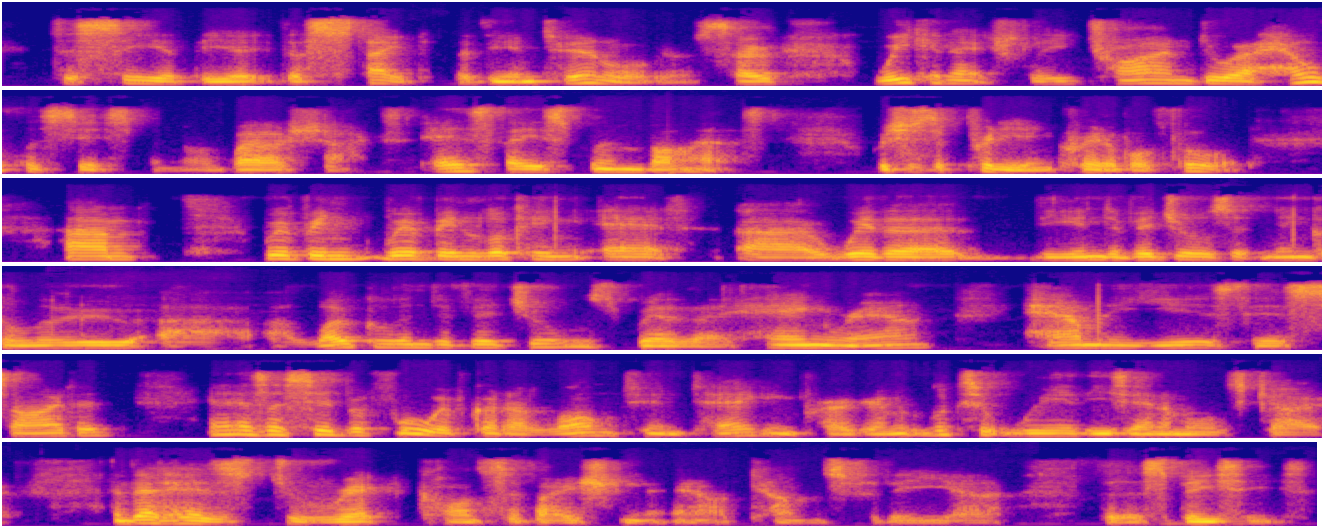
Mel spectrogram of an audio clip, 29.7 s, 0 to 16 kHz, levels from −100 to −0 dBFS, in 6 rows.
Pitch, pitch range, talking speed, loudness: 125 Hz, 115-150 Hz, 185 wpm, -16 LUFS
